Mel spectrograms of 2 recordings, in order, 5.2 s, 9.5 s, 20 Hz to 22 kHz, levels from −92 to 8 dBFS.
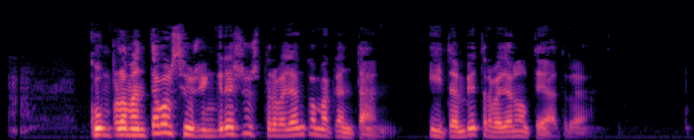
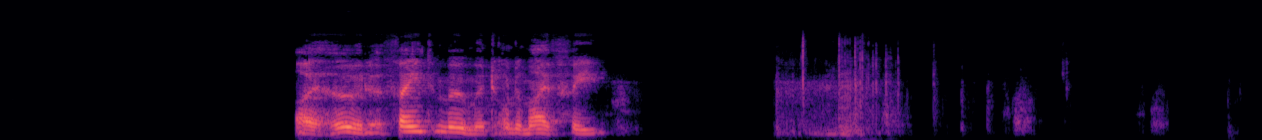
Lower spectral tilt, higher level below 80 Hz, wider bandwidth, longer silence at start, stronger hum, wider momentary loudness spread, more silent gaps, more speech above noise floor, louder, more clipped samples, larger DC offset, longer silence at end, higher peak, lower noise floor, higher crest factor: first, -6 dB/octave vs -4.5 dB/octave; about the same, -76 dBFS vs -80 dBFS; first, 10 kHz vs 8 kHz; second, 0.7 s vs 2.25 s; neither; second, 16 LU vs 21 LU; second, none vs 4.89-5.53 s, 5.59-5.68 s, 6.88-7.00 s; second, 56 dB vs over 63 dB; first, -22 LUFS vs -27 LUFS; neither; neither; second, 0.8 s vs 1.8 s; first, -2 dBFS vs -8 dBFS; second, -78 dBFS vs under -90 dBFS; about the same, 22 dB vs 24 dB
